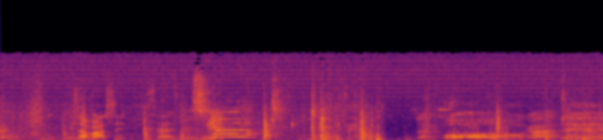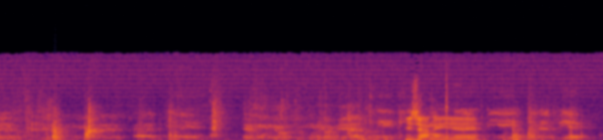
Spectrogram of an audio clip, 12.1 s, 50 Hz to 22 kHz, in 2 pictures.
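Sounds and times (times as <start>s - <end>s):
people calling and talking: 0.0s - 12.0s.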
